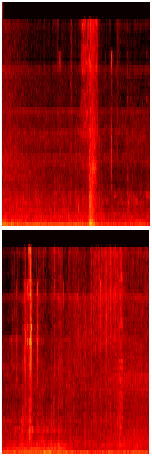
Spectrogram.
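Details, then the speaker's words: Car due for its MOT, idling: deep heavy exhaust rumble with occasional thumps, far too loud; exhaust leak suspected, likely the big silencer, which needs replacing. "meaty that's got to be leaking somewhere you want to put your hand oh yes put my hand on the exhaust and uh let's see if we can see where this is leaking"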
